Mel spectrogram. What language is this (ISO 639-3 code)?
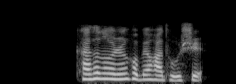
zho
